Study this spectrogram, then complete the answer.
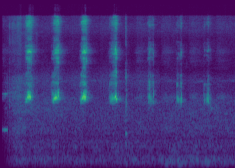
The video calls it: Greeñ Grasshopper Natural Sound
